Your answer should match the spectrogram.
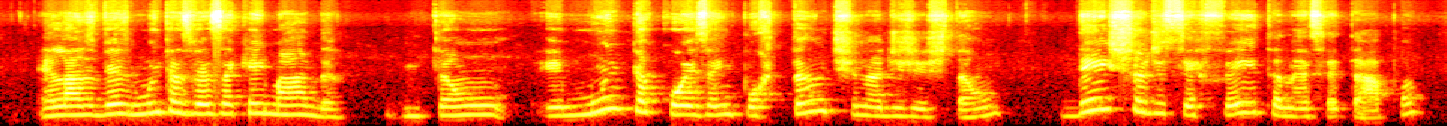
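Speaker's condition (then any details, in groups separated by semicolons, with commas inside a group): No condition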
